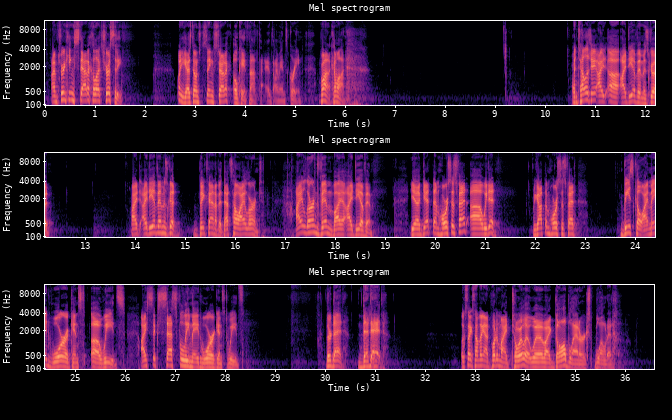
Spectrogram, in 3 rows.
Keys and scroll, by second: 17.4-18.2 typing.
